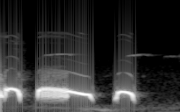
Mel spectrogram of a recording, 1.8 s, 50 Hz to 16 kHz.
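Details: Decoy spotted dove, 2022: mellow three-part coo, a short bowed note, a long steady note falling at the end, and a closing short bowed note, with faint low hum.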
